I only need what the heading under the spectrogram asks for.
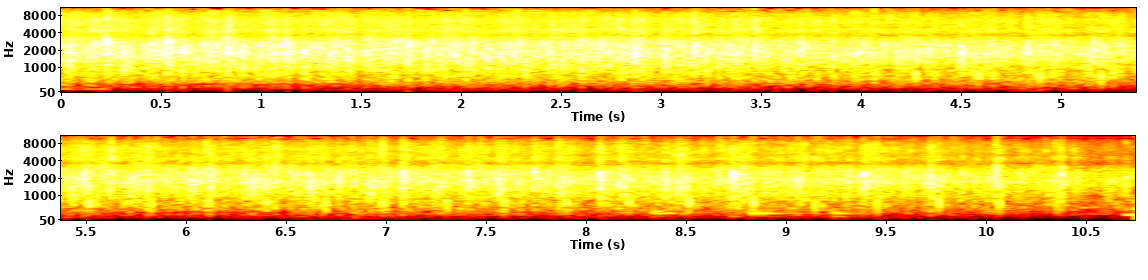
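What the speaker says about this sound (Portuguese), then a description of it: "Recebamos a nossa irmã Maria Luísa com um fortíssimo aplauso" An audience at a church service claps continuously and loudly for several seconds, a dense, steady wash of applause with no pauses.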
